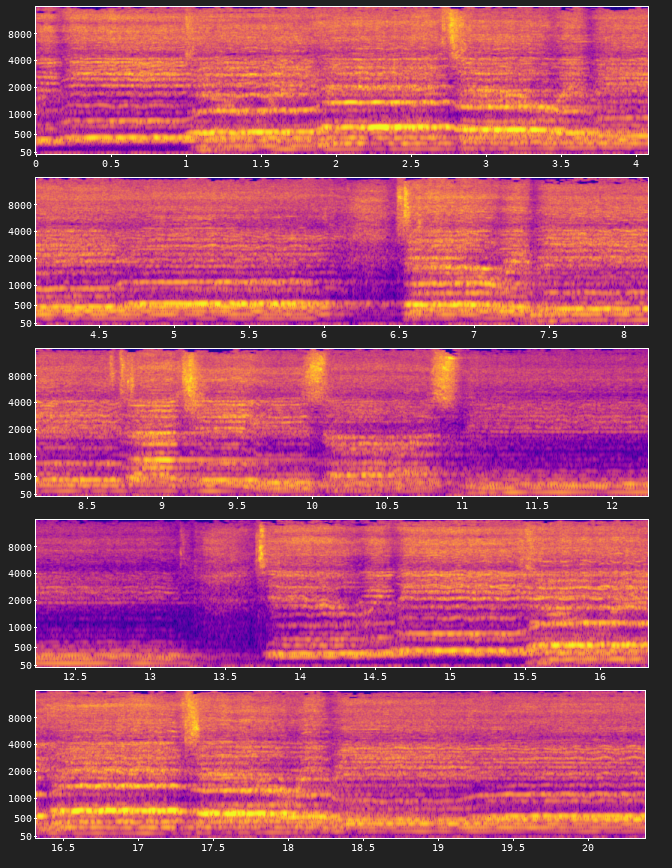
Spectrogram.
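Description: A choir singing a hymn unaccompanied in several-part harmony, with long held notes in phrases that break off briefly about six and fourteen seconds in.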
